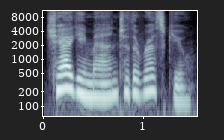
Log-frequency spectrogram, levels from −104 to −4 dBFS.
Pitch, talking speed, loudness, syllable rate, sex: 175 Hz, 195 wpm, -20 LUFS, 4.9 syllables/s, female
